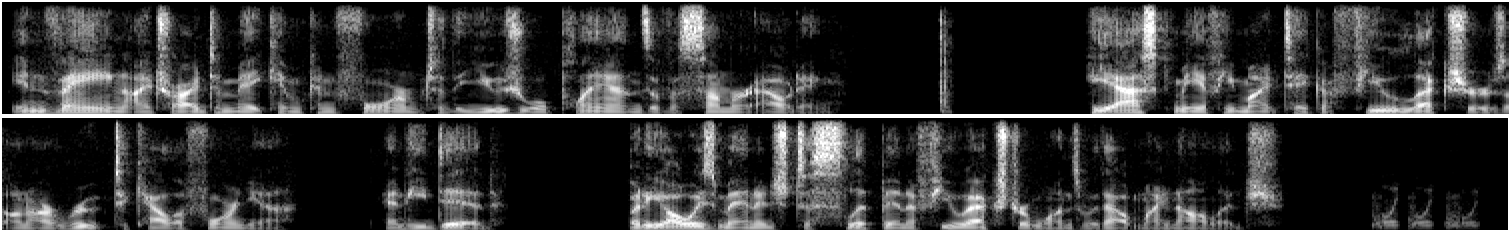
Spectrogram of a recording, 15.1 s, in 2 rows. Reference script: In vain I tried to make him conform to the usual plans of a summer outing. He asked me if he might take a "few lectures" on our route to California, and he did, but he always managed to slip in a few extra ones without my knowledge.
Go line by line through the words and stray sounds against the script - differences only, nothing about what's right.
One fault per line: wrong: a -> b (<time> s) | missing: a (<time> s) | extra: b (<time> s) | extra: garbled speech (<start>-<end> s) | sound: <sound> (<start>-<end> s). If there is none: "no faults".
sound: sigh (4.7-4.8 s)
sound: laugh (14.4-14.9 s)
